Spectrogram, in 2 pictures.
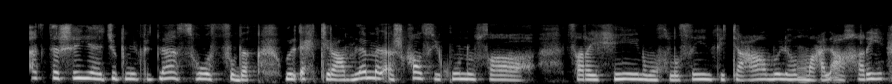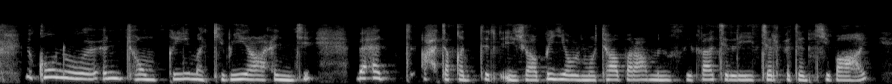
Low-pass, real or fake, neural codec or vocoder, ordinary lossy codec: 7.2 kHz; real; none; Opus, 24 kbps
